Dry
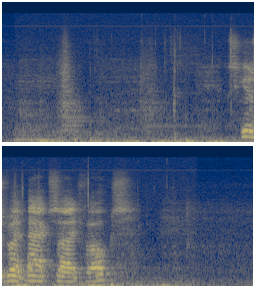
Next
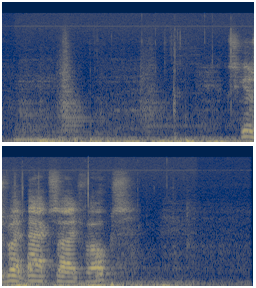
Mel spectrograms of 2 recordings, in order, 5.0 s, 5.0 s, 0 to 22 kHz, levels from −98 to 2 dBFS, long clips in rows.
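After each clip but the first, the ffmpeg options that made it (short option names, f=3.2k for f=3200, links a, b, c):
-af "firequalizer=gain_entry='entry(110,0);entry(170,-9);entry(710,-2);entry(3300,-3);entry(10000,10)':delay=0.05:min_phase=1,volume=-1.5dB"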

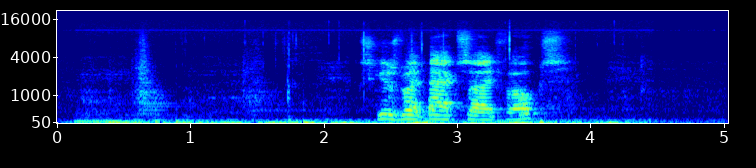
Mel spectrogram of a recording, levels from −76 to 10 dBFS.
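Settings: -af anull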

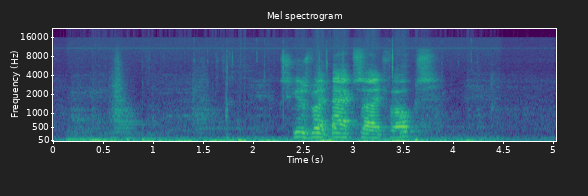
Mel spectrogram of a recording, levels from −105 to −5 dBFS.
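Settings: -af "acrusher=bits=6:mode=log:mix=0:aa=0.000001,volume=-3.5dB"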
